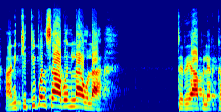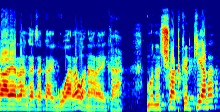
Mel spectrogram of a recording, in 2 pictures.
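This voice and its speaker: A man's voice: on the high side, smooth. A man telling a folk story in a wry, self-mocking way, calling out to his listeners.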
